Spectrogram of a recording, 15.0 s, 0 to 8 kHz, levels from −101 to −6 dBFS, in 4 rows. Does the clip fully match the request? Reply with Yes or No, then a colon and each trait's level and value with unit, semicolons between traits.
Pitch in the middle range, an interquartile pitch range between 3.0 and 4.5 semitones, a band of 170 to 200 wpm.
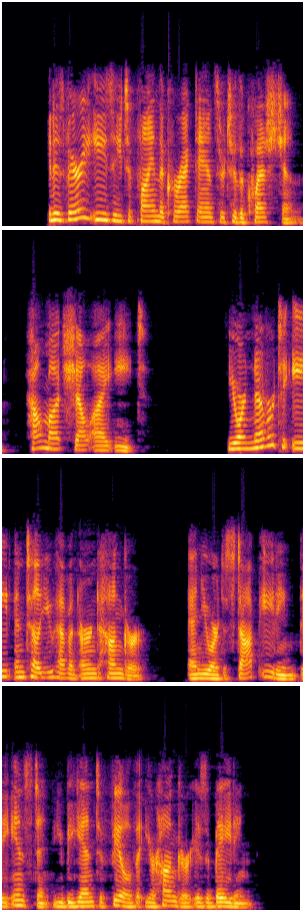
No: medium, 165 Hz; average, 5.1 semitones; average, 180 wpm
